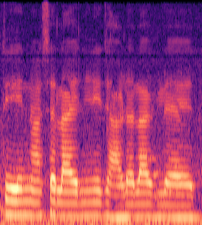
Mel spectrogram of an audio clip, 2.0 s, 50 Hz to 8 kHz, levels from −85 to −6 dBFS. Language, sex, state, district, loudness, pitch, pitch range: Marathi, male, Maharashtra, Mumbai Suburban, -15 LUFS, 125 Hz, 120-135 Hz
